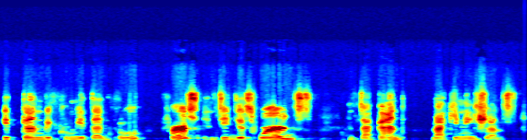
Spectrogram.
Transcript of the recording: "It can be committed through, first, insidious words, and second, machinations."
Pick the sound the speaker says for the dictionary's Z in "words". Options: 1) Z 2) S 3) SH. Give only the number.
2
